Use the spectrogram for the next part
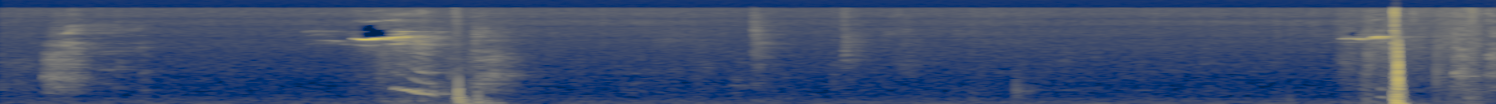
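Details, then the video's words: Puppy throwing a tantrum indoors: one short, high whine sliding downward near the start, then quiet room tone and a sharp knock toward the end. "Puppy tantrum"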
